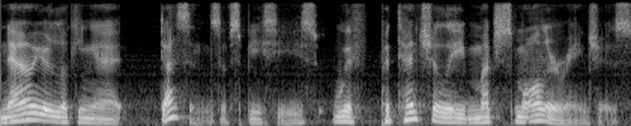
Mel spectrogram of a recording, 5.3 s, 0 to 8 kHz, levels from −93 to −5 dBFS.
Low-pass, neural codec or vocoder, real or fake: 7.2 kHz; vocoder, 22.05 kHz, 80 mel bands, WaveNeXt; fake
